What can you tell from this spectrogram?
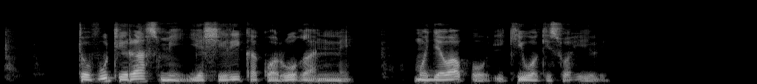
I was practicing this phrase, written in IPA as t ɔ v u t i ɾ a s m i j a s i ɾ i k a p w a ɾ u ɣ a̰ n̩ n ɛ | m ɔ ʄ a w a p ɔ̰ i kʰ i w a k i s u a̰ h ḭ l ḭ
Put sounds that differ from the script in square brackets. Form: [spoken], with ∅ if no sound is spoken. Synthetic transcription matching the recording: t ɔ v u t i ɾ a s m i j a [ʃ] i ɾ i k a [k] w a ɾ u ɣ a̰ n̩ n ɛ | m ɔ ʄ a w a p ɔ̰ i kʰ i w a k i s [w] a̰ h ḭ l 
